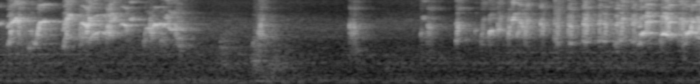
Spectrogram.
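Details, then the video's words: Lovebirds in Bukittinggi, West Sumatra, singing together in a busy chorus: dense high-pitched chirping and twittering that pauses briefly, broken by a few sharp single notes, then swells back into fast, overlapping chatter. "Burung Lovebird Gacor Orkestra"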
